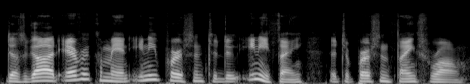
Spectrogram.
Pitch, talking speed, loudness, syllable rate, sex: 150 Hz, 180 wpm, -19 LUFS, 4.9 syllables/s, male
